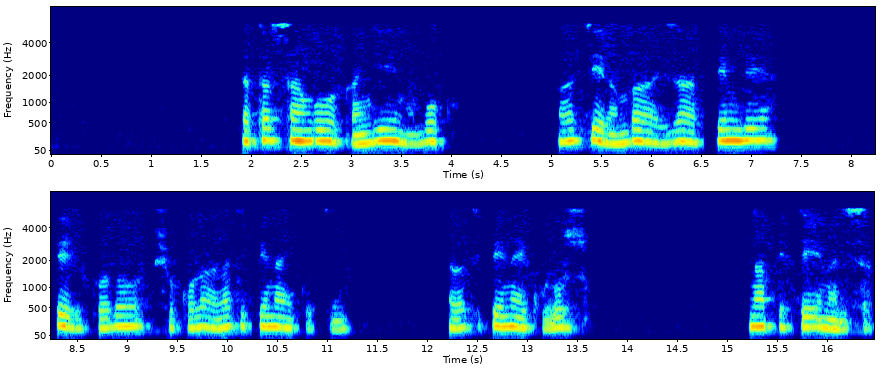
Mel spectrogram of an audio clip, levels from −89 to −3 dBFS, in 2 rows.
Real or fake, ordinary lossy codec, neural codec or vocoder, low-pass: real; MP3, 24 kbps; none; 7.2 kHz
